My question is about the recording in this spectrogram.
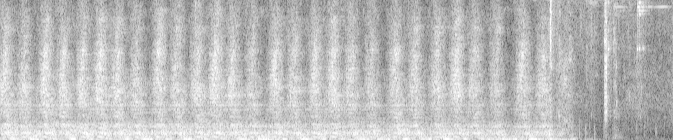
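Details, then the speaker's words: Jaguar XJ Coupe (XJC) after rebuilt cylinder head installed and head studs repaired; steady rhythmic starter cranking, engine never catches; spark verified, smells of fuel, runs only on starting fluid, owner believes the AED cold-start enrichment device is at fault: cranks, no start. "all right I tried that made no difference it runs on starting fluid nothing else I believe the AED is at fault"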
